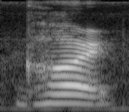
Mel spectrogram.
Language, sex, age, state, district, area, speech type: Assamese, female, 18-30, Assam, Lakhimpur, urban, read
